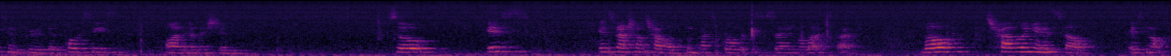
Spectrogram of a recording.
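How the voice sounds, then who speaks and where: A young Norwegian woman gives an earnest student competition presentation to a live audience, with some restarts and occasional pauses to ask the audience questions. Her voice is a little high with a dark tone. The recording sounds distant and echoey, with a dull lo-fi quality and faint hiss.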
